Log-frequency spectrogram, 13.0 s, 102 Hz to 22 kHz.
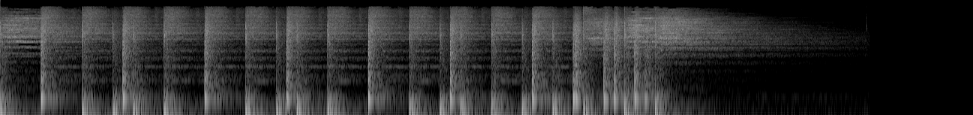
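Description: Multitrack recording of a live drum kit played back: kick, snare, hi-hat and cymbals in a steady beat of about 110 beats a minute, the hits edited into time with the grid. The beat stops about nine seconds in, and the cymbals ring out and fade over the next two and a half seconds.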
